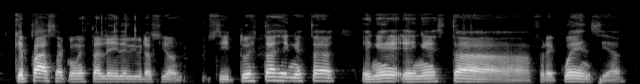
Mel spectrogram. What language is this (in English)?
Spanish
